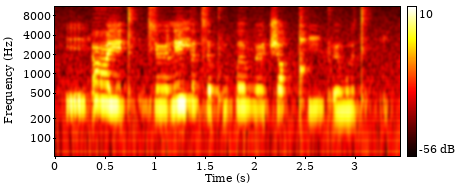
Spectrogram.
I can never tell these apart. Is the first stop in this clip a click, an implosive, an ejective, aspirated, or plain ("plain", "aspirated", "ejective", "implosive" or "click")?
ejective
